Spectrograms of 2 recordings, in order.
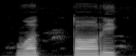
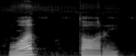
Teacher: Alif lam bertemu dengan huruf to, ya. Jadi cara membacanya itu lam mati dibaca tidak jelas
